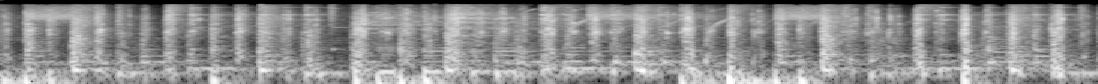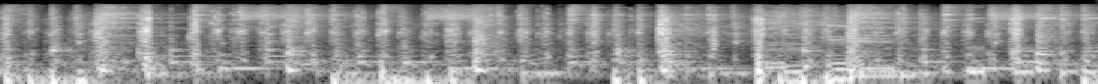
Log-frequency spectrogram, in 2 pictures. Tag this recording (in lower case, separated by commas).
tap, music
